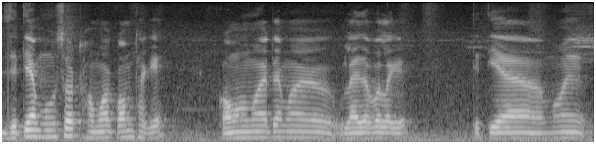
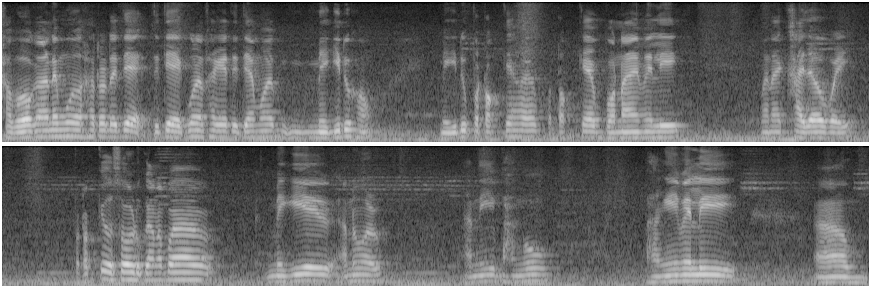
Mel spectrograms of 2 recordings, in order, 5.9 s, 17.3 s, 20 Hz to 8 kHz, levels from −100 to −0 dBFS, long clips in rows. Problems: background sounds at intervals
